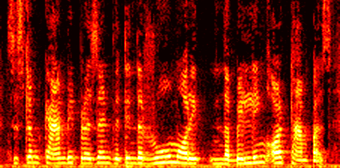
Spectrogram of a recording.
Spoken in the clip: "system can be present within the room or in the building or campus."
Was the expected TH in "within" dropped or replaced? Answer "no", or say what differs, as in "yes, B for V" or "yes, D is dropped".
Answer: yes, T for TH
